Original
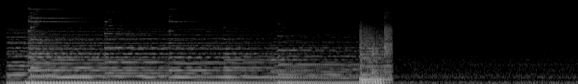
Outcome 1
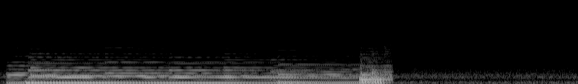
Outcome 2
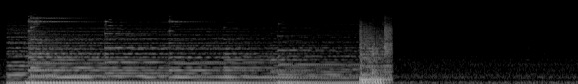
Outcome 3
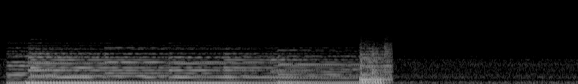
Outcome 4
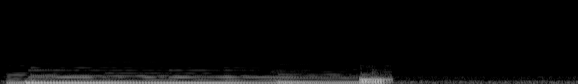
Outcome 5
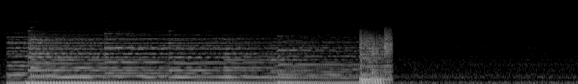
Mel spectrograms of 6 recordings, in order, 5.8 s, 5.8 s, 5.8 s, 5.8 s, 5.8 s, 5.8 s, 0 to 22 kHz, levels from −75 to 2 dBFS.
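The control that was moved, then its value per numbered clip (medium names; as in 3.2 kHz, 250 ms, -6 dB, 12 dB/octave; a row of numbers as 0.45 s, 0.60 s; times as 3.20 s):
resonant low-pass, frequency: 450 Hz, 7.8 kHz, 1.1 kHz, 170 Hz, 3 kHz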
